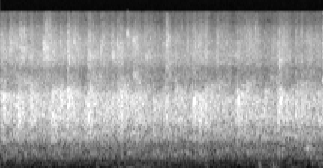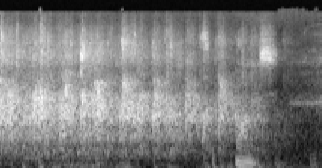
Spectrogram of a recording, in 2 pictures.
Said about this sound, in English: Why don't you put your hands together and welcome them.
